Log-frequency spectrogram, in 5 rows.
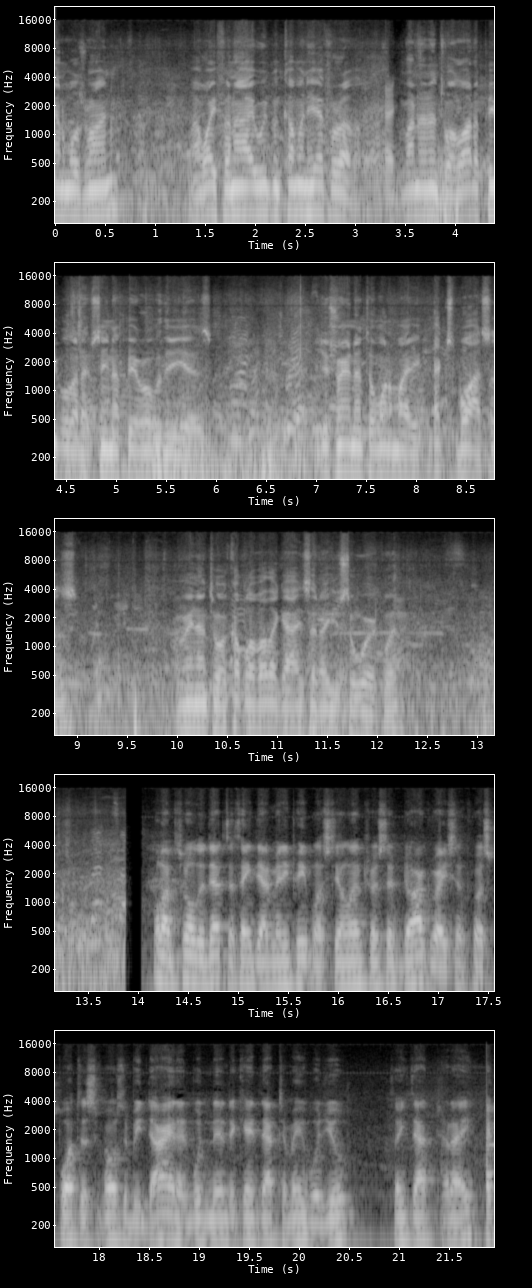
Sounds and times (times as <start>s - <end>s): Speech: 0.0s - 0.7s, 1.4s - 9.3s, 10.0s - 12.4s, 14.1s - 21.9s.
